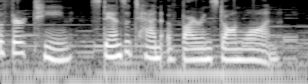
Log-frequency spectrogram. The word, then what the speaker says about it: Don Juan: stanza 10 of Byron's Don Juan. A title, incidentally, pronounced /dandun/ by the author, as the poem makes clear.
